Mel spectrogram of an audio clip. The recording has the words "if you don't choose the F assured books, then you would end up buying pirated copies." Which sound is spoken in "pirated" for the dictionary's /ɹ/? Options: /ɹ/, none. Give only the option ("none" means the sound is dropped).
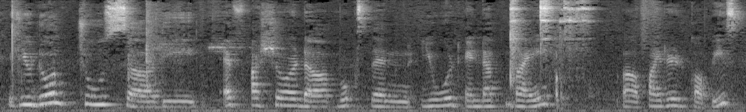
none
